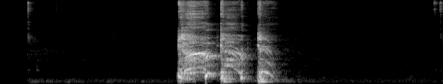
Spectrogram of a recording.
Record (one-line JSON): {"cough_length": "4.4 s", "cough_amplitude": 32768, "cough_signal_mean_std_ratio": 0.34, "survey_phase": "beta (2021-08-13 to 2022-03-07)", "age": "45-64", "gender": "Female", "wearing_mask": "No", "symptom_cough_any": true, "symptom_new_continuous_cough": true, "symptom_runny_or_blocked_nose": true, "symptom_sore_throat": true, "symptom_fatigue": true, "smoker_status": "Never smoked", "respiratory_condition_asthma": false, "respiratory_condition_other": false, "recruitment_source": "Test and Trace", "submission_delay": "1 day", "covid_test_result": "Positive", "covid_test_method": "RT-qPCR", "covid_ct_value": 27.8, "covid_ct_gene": "N gene"}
